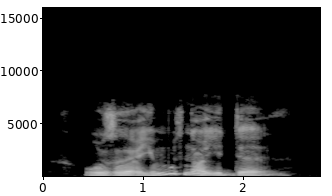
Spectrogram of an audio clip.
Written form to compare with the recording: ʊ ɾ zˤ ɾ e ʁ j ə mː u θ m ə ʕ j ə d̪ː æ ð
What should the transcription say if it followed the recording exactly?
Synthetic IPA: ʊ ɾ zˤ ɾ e ʁ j ə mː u θ n ə ʁ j ə d̪ː æ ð

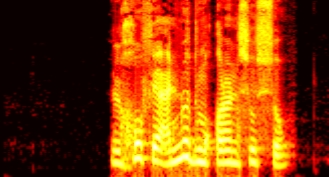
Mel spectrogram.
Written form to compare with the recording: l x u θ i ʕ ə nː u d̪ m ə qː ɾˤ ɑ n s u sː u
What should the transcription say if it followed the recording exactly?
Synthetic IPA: l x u f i ʕ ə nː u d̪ m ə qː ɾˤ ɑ n s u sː u

